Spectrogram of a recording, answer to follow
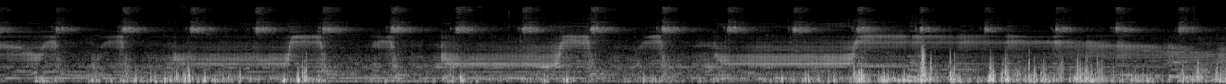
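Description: A didgeridoo drone with a steady rhythmic pulse and recurring higher held overtones. In the last few seconds sharp knocks and clatter come in over the music.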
